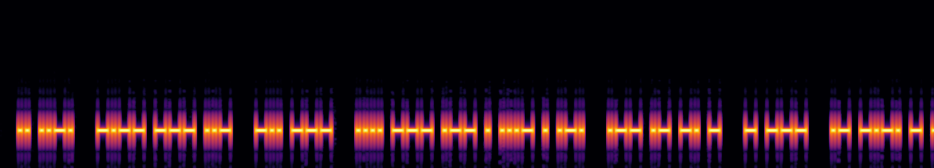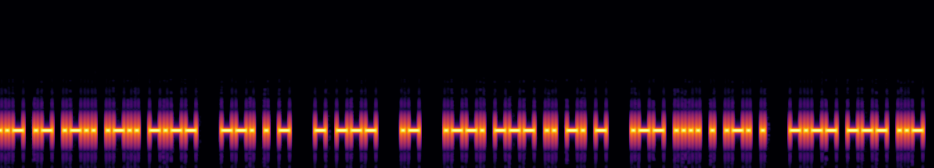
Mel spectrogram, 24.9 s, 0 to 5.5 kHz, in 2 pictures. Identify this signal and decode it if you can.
Morse code, heard as a keyed tone, about 25 wpm, 600 Hz. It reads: IF YOU DO HOWEVER WANT TO ACTUALLY GET TO A POINT WHERE YOU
